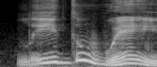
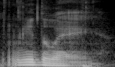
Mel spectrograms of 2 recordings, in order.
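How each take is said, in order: First: High, slow, sing-song imitation of a small girl; playful mock echo of the character, higher and slower; mimicking the character. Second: Said in the usual way. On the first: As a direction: copy the game character's cute line, slow and high. Echoing the game character's line.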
